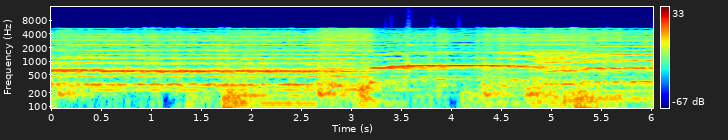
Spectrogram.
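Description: Concert band of wind instruments playing a slow ballad in sustained chords, with a male vocalist singing into a microphone. About halfway through a louder held note steps up in pitch and lasts about a second.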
